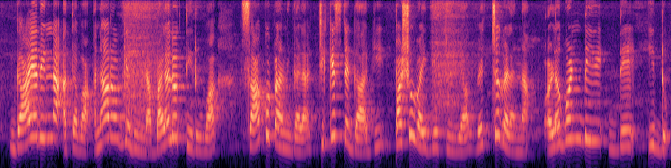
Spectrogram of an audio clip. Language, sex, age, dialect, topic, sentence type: Kannada, female, 18-24, Coastal/Dakshin, banking, statement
